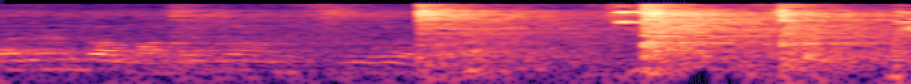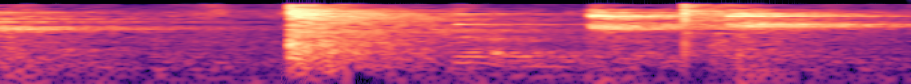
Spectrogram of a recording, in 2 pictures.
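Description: Badminton rally: several sharp racket strikes on a shuttlecock a second or so apart, the loudest about two and four seconds in.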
